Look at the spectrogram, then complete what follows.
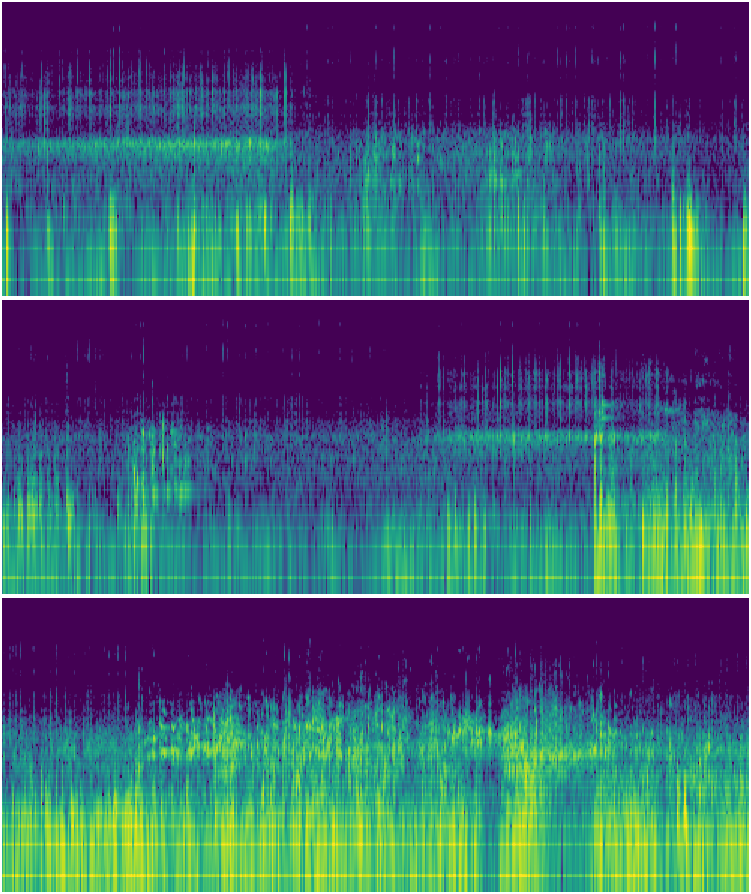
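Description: Underwater sound at a freediver's camera: muffled water washing and gurgling with irregular low thumps. A steady hum comes in near the start and again past the middle. The water noise grows louder and denser through the last third as the diver nears the surface.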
